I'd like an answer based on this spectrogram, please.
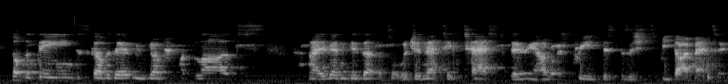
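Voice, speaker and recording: A man with a British accent at a fairly quick pace, over noticeable background noise. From Britain. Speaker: podcast co-host, bodybuilder. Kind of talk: casual chat.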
